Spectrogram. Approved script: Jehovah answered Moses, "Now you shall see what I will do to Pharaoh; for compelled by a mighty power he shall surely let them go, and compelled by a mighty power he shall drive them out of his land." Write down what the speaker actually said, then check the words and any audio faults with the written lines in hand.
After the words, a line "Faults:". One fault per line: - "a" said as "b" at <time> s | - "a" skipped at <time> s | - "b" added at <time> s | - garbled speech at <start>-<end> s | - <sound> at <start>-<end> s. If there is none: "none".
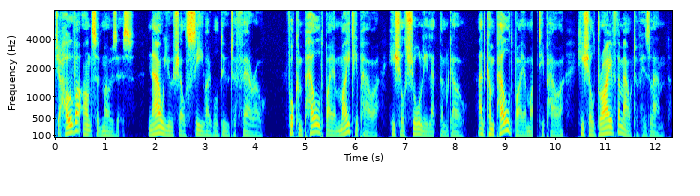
Jehovah answered Moses, "Now you shall see I will do to Pharaoh; for compelled by a mighty power he shall surely let them go, and compelled by a mighty power he shall drive them out of his land."
Faults:
- "what" skipped at 3.0 s
- dropout at 9.5-9.6 s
